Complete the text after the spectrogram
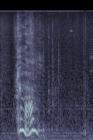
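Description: A boy speaks briefly nearby.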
